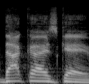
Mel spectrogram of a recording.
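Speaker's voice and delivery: blurted out loud in a jeering heckler voice.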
